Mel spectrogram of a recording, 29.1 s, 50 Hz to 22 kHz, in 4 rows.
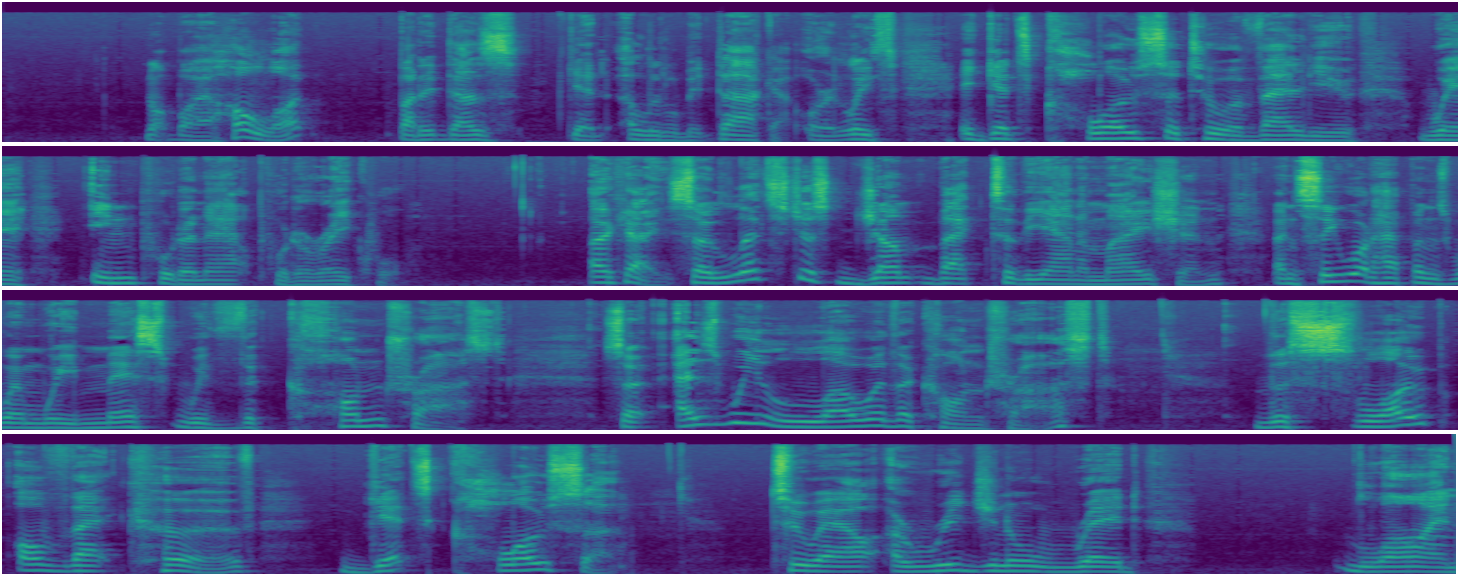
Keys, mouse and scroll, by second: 0.5-14.0 scroll up 1, 14.2 alt+Tab, 17.5-20.9 drag.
